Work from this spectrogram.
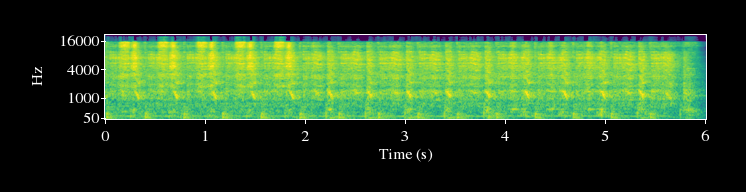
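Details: Honda Rincon 650 ATV after rebuild with new cam, fuel line just reconnected and likely needing priming: steady starter churning about two and a half strokes a second, only a faint catch, then silence; cranks but won't start.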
